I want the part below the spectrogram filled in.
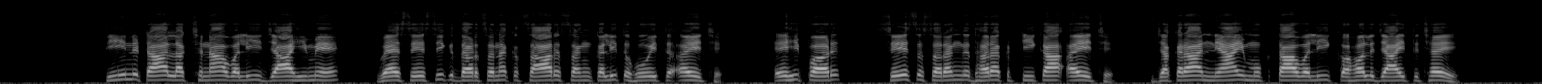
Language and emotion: Maithili, neutral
